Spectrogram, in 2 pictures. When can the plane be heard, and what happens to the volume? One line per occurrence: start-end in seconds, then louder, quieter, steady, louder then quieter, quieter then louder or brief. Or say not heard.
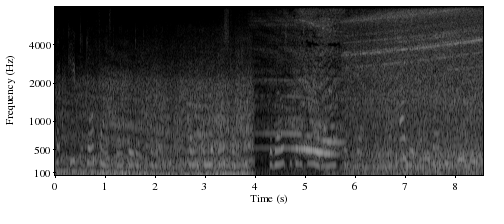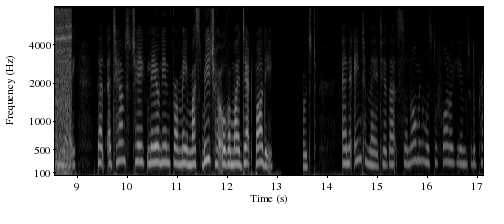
0.0-8.9 louder.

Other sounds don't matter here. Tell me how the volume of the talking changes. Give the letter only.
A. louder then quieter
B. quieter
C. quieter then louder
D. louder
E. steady
A.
